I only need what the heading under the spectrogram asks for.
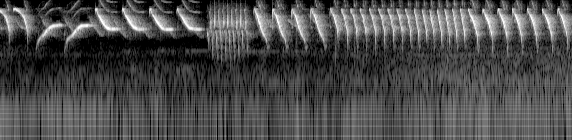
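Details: Singing canary delivers slurred, downward-sliding whistled notes, then a brief buzzy burst, then a fast rolling trill of rapid repeated notes that continues to the end.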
